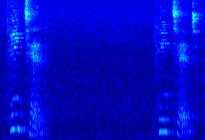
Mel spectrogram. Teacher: there's that ed ending, but I'm noticing when I say that ending, it sounds like id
